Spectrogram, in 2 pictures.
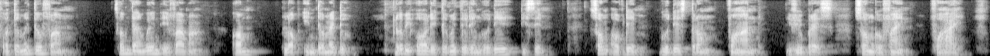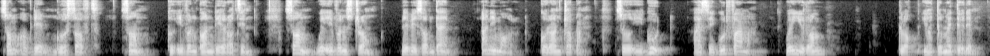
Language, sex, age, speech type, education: Nigerian Pidgin, male, 30-45, spontaneous, tertiary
